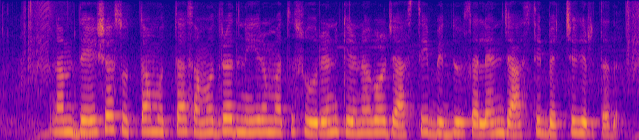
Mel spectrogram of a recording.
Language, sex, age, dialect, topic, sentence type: Kannada, female, 18-24, Northeastern, agriculture, statement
